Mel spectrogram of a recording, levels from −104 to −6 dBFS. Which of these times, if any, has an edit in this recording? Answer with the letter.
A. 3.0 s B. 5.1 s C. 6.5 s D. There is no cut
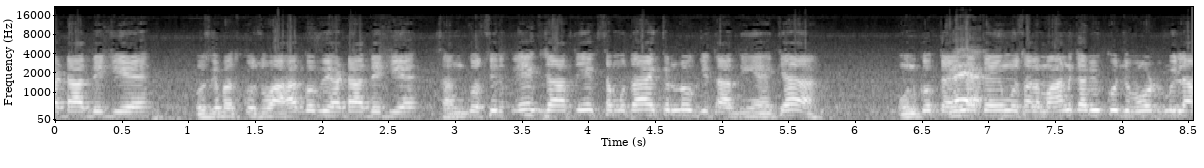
A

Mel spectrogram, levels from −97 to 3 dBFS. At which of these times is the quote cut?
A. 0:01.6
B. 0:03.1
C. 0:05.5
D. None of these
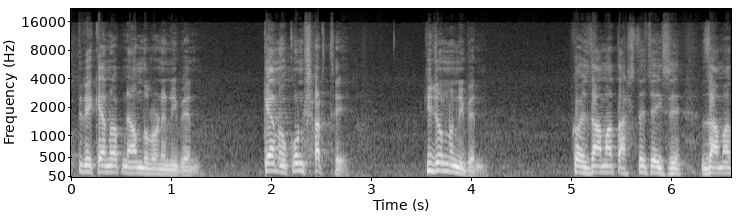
D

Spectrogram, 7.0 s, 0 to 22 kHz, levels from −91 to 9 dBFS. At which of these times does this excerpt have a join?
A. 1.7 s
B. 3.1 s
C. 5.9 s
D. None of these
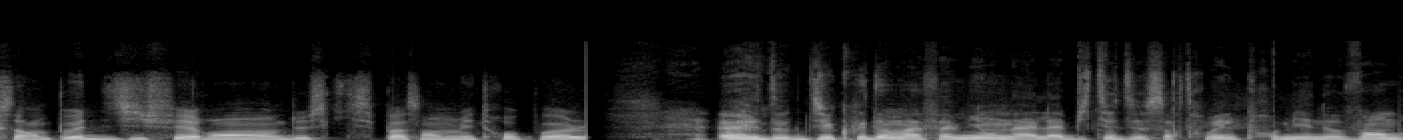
B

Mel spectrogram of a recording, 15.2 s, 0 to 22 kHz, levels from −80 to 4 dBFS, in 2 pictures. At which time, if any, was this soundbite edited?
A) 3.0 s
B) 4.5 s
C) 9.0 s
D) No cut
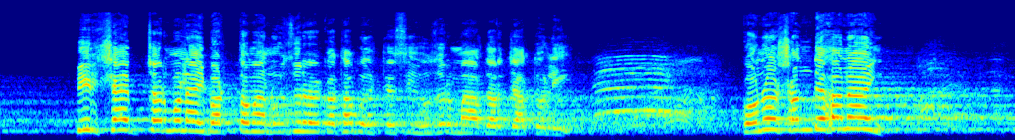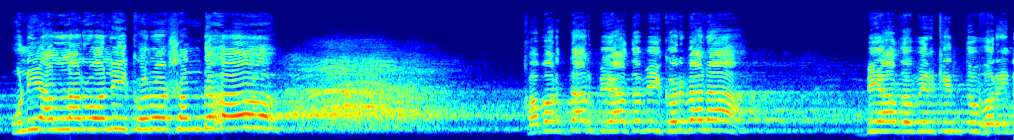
D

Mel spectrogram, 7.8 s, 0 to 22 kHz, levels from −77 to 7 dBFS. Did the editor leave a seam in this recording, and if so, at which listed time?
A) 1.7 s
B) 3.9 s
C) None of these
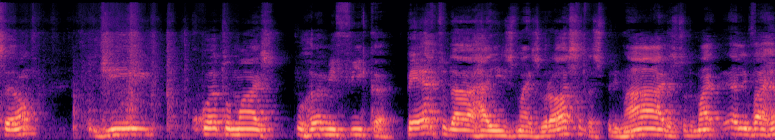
B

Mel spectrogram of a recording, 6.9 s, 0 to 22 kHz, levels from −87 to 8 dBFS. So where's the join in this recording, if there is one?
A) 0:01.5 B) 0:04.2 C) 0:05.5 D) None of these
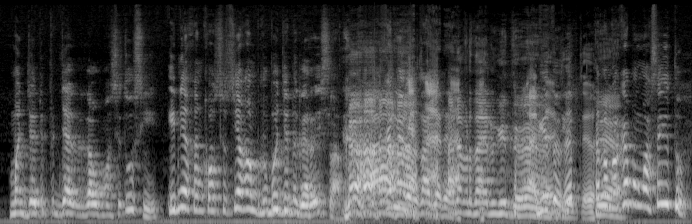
A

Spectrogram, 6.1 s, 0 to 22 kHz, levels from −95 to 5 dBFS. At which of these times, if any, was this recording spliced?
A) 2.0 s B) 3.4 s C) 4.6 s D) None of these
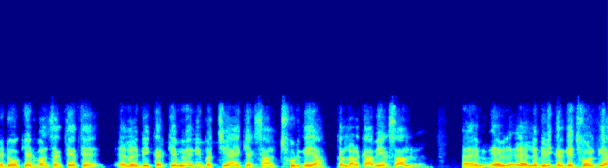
B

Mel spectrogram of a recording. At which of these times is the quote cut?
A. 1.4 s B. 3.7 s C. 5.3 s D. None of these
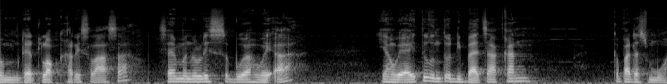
A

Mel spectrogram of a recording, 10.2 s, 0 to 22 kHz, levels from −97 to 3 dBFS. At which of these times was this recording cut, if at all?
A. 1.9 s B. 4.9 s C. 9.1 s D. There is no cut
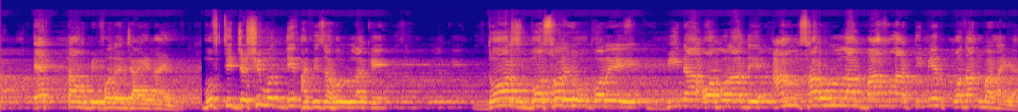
A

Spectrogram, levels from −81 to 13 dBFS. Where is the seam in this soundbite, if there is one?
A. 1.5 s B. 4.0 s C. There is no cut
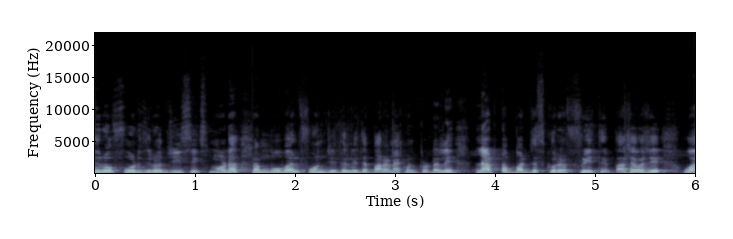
A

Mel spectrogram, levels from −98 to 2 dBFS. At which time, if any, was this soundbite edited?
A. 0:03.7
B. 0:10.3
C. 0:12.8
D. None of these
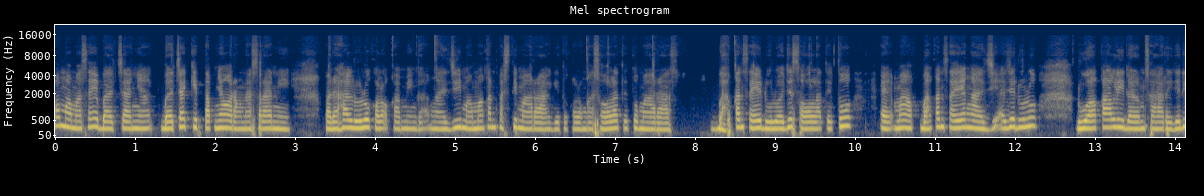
D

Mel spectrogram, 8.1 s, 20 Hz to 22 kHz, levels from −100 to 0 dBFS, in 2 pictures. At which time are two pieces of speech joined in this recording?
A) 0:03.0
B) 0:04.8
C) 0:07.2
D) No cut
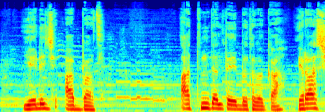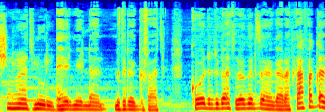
B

